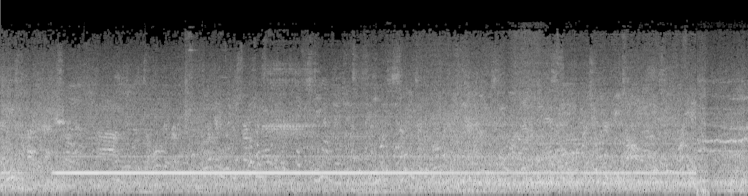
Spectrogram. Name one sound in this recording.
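A roller coaster train roars along its track.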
